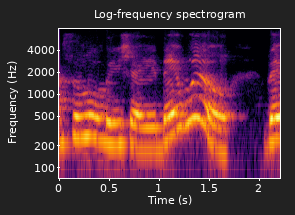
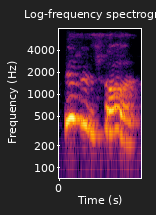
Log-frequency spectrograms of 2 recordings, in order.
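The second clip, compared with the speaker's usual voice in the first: hammed-up accusing voice climbing much higher; mock accusation; 7 semitones higher than usual. Notary mocking how not to talk to a customer, high, incredulous. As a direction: scoff and interrogate, pitch rising. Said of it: "Don't be like".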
